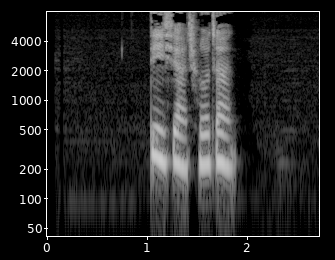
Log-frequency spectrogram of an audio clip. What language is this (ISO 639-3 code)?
zho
